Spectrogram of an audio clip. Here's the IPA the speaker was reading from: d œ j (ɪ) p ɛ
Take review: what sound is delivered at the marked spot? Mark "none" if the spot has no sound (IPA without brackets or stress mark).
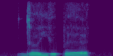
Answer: ɪ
